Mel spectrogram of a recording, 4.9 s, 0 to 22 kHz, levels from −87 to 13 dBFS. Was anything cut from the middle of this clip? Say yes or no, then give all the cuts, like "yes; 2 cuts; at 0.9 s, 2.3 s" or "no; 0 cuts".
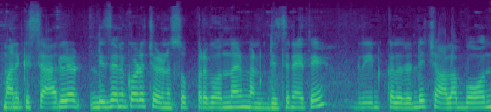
yes; 1 cut; at 3.7 s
